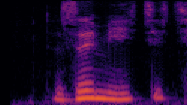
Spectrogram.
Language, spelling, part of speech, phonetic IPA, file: Russian, заметить, verb, [zɐˈmʲetʲɪtʲ], Ru-заметить.ogg
- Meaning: to notice, to remark, to note, to observe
